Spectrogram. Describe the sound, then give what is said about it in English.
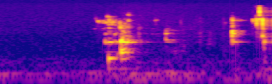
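Quiet sips of water: a wet slurp followed by a couple of small liquid clicks and gulps, with a low steady hum underneath and no talking. “Water break.”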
